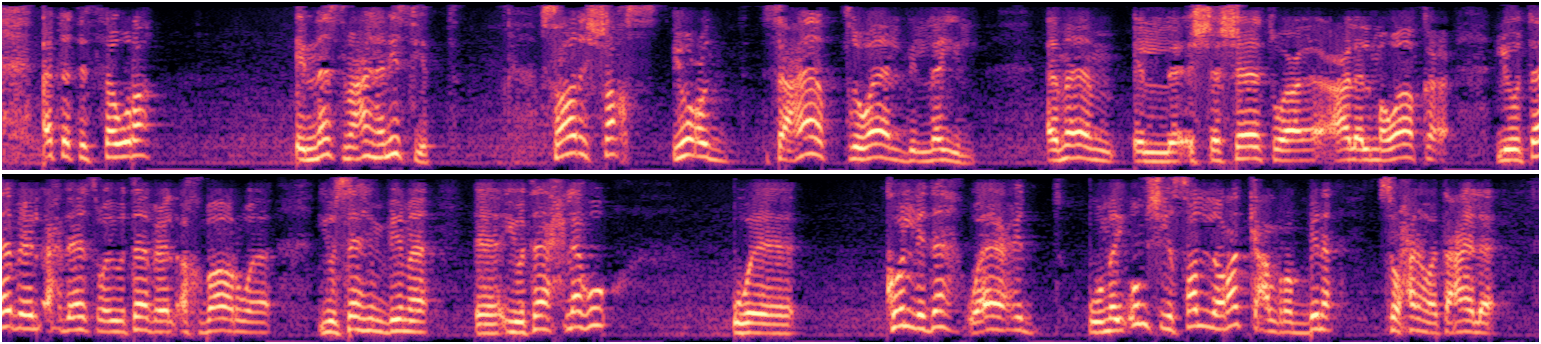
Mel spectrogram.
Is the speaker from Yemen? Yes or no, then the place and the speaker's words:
no; Egypt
